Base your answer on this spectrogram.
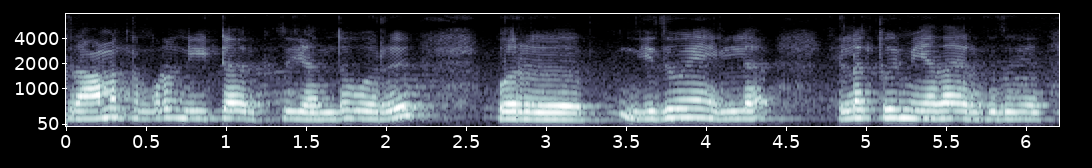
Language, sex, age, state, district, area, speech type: Tamil, female, 30-45, Tamil Nadu, Tirupattur, rural, spontaneous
